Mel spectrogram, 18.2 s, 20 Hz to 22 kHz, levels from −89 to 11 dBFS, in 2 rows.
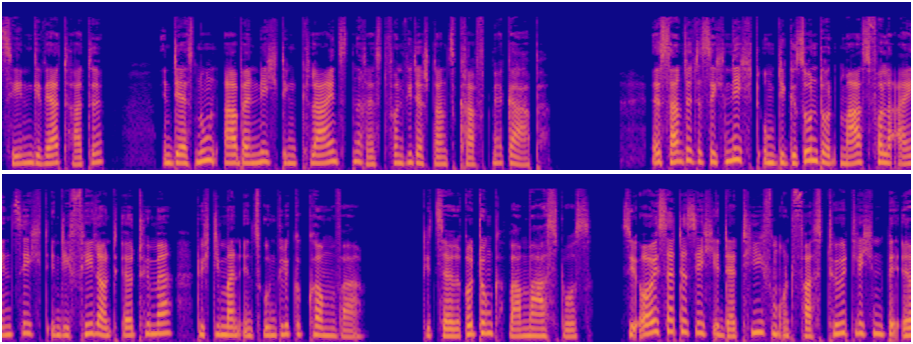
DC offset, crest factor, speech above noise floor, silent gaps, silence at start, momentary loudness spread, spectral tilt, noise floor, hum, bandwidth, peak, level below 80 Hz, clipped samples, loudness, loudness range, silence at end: under 0.1%; 18 dB; over 71 dB; 5.59-6.15 s, 12.80-13.26 s, 15.06-15.20 s; 0 s; 9 LU; -4.5 dB/octave; under -90 dBFS; none; 15.5 kHz; -2 dBFS; -52 dBFS; under 0.1%; -19 LUFS; 4 LU; 0 s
